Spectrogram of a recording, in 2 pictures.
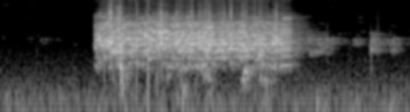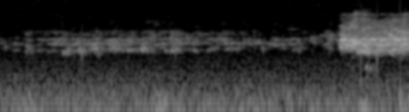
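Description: Harsh, noisy sound coming through a participant's open microphone over the video call: a loud burst about two seconds long starting a second in, a fainter thin stretch after it, and a second burst near the end.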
